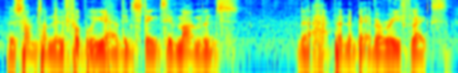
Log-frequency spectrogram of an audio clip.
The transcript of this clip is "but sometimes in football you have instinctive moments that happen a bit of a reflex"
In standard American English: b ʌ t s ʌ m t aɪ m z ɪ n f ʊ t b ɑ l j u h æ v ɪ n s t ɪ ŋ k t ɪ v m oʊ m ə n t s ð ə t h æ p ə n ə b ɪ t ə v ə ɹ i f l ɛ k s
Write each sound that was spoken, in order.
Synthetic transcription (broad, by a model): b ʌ t s ʌ m t aɪ m z ɪ n f ʊ t b ɑ l j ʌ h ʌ v ɪ n s t ɪ ŋ k t ɪ v m oʊ m ə n t s ð ə t h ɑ p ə n ə b ɪ t ə v ə ɹ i f l ɛ k s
